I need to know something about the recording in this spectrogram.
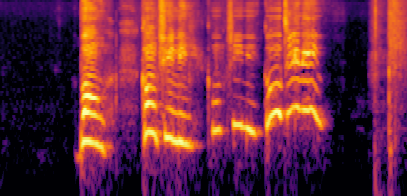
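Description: A young girl speaks close by with a high, expressive voice.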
